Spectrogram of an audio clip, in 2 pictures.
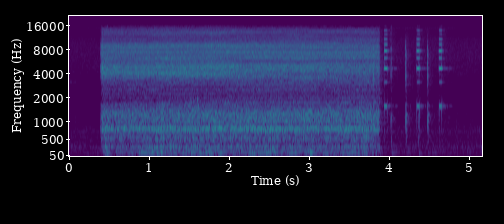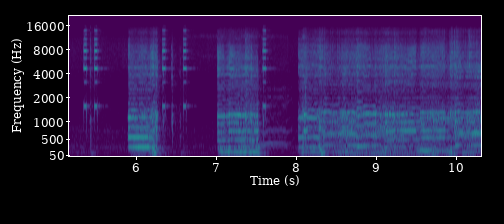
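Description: FM radio of a Panasonic RQ-NX60V personal radio cassette player, heard through a small external speaker, being tuned: a steady hiss of static for the first three and a half seconds, then a quick run of button clicks, then music from a station coming in, cut by brief silences as it changes, steady for the last two seconds.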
